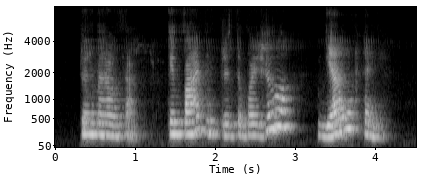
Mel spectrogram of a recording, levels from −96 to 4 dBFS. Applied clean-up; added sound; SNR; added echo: neural mask model DeepFilterNet 3.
